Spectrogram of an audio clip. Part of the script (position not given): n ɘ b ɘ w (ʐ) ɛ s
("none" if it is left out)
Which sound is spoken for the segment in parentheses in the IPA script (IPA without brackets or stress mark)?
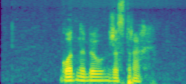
ʐ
